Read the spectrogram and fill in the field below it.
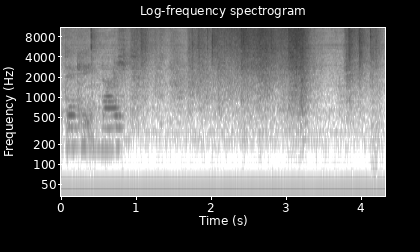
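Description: A cloth sheet rustles as it is lifted and laid down.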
